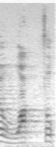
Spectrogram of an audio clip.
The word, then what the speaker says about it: ওয়াকফ: ওয়াকফুন, ওয়াকফুন, এটাকে অনেকে আপনারা ওয়াকাফ বলেন। এই দেখেন, এটা ওয়াকফুন। এটা আপনারা অনেকে বলতে পারেন, আমি দেখছি অনেক আমাদের অন্য গ্রুপের ভাইরা ওয়াকাফ বলেন। এটা ভুল, উচ্চারণটা কি ভুল। ওয়াকফ বলতে হবে, ওয়াকফ।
